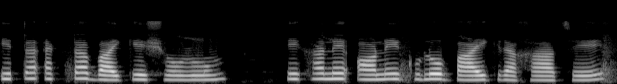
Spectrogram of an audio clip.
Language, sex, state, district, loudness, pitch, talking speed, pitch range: Bengali, female, West Bengal, Cooch Behar, -18 LUFS, 225 Hz, 95 wpm, 205-250 Hz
